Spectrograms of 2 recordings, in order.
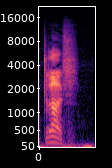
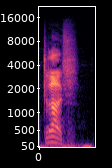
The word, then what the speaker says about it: Cruyff: Johan Cruyff. Johan Cruyff. – Där har vi det korrekta uttalet tydligen.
